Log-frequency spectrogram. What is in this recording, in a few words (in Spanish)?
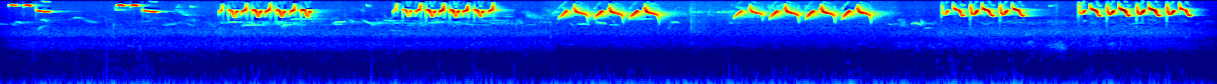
carbonero garrapinos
